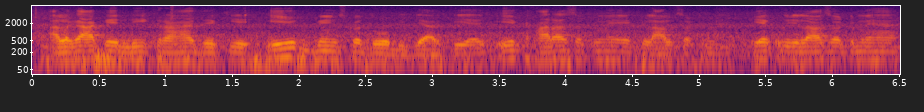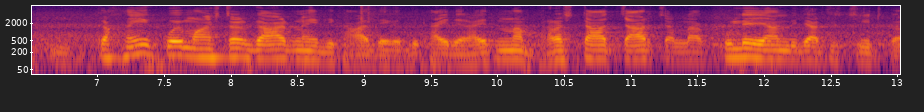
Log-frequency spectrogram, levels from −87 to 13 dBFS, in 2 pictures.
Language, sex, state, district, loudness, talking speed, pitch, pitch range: Hindi, male, Bihar, Saharsa, -19 LUFS, 225 wpm, 110 Hz, 105-120 Hz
